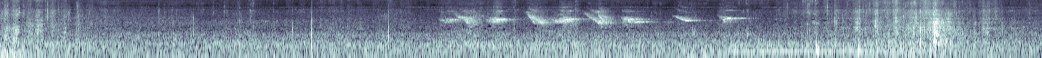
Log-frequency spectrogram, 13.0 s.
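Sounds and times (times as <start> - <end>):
light clicks and crackles: 0.0 - 5.1
bird chirping: 4.7 - 9.8.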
